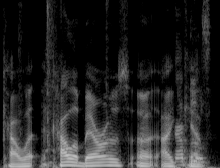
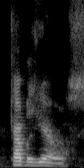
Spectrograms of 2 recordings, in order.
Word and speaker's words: Caballeros: How do you say Calaberos? Caballeros. Yes.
